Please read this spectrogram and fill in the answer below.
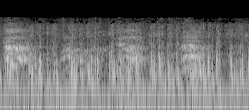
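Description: Radio-drama sound effect of two horses galloping past on a trail: a fast, dense run of hoofbeats.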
